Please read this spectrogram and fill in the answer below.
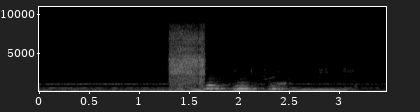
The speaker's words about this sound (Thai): หมาคงเห็นคนละมั้งเดินผ่านมันก็หอนปกติแหละ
